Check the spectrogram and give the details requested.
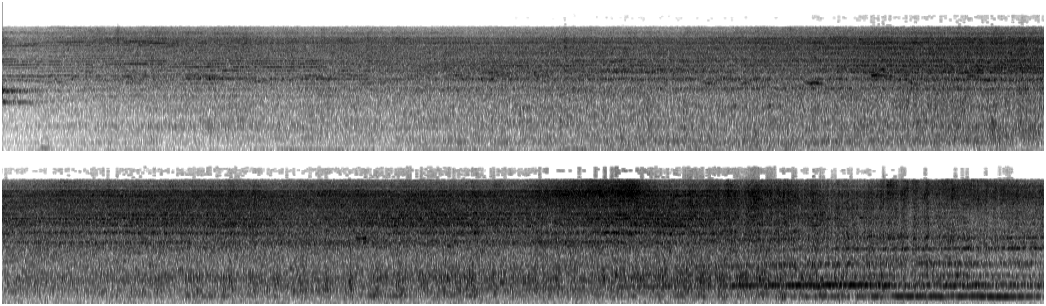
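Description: Trenitalia regional train of passenger coaches rolling past, its wheel noise growing steadily louder as the electric locomotive at the rear approaches. A steady electric whine from the locomotive joins near the end.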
